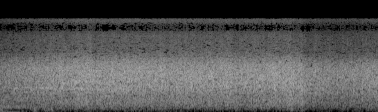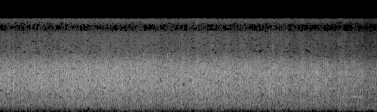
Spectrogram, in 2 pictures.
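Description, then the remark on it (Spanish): Sustained, loud audience applause for the AMO Argentina team, with dense clapping that holds steady for about fifteen seconds, a broad wash of hands with no voices standing out. “Así que vamos a darle un fuertísimo aplauso a todo el equipo de AMO y Argentina.”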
